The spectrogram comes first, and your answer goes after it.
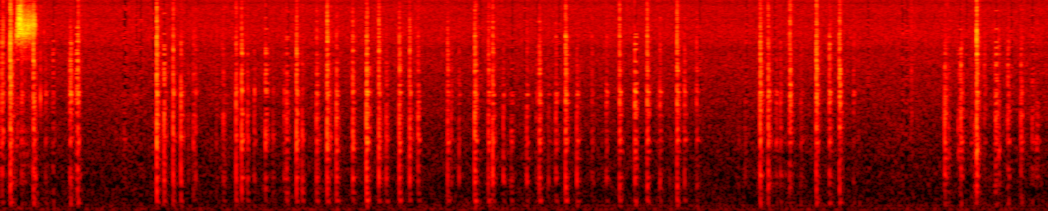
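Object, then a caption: Clear plastic lid of a watercolor paint set. Long fingernails tap and scratch on the clear plastic lid of an opened watercolor paint set. The result is a quiet, irregular run of sharp, bright clicks that die away almost instantly, with a brief high scratch near the start.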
